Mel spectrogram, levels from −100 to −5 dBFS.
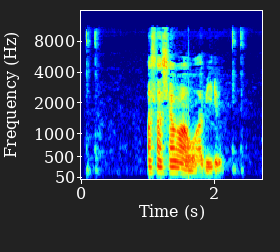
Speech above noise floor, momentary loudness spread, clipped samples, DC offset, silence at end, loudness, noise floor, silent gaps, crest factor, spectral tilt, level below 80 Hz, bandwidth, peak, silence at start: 55 dB; 11 LU; under 0.1%; under 0.1%; 0.6 s; -20 LUFS; -75 dBFS; none; 20 dB; -3.5 dB/octave; -68 dBFS; 11.5 kHz; -2 dBFS; 1 s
